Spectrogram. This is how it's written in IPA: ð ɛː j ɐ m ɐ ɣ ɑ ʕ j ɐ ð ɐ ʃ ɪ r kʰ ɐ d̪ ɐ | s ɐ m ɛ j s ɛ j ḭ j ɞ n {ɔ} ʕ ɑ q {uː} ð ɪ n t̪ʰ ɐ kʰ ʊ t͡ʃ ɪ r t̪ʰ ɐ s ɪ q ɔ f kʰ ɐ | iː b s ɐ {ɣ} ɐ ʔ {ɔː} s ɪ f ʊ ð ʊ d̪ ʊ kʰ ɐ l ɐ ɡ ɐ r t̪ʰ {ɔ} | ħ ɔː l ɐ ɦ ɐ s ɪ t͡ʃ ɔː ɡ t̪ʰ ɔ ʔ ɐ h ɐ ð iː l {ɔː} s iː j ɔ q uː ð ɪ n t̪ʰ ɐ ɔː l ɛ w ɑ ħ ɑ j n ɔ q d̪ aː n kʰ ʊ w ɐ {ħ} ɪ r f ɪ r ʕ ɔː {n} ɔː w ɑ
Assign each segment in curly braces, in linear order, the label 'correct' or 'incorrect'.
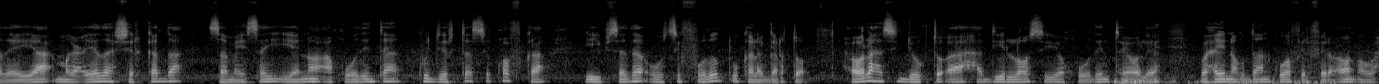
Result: incorrect: ɔː, correct, incorrect: ð, incorrect: uː, correct, correct, incorrect: f, correct

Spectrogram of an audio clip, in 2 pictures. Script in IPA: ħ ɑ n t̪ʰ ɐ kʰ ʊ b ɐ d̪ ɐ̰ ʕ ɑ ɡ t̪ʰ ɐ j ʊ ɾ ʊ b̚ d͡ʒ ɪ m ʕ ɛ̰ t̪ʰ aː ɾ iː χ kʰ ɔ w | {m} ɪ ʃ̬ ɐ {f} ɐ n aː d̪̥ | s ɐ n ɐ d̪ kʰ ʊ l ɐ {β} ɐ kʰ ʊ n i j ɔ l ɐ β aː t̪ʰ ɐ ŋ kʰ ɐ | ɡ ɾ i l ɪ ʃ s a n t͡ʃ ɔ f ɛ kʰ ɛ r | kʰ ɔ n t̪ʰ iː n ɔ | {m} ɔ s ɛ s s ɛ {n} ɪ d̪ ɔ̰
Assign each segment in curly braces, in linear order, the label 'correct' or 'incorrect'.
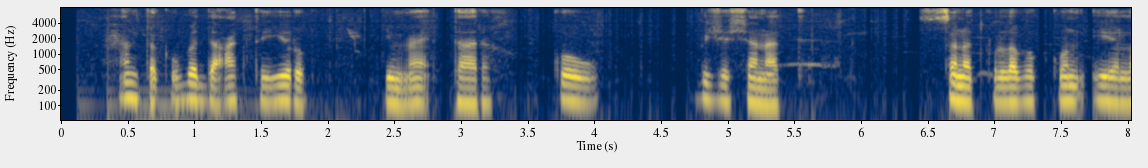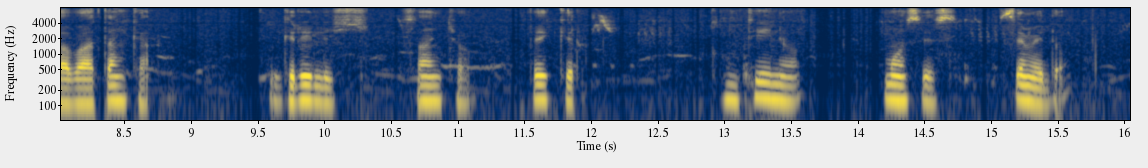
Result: incorrect: b, incorrect: ʃ, correct, correct, incorrect: m

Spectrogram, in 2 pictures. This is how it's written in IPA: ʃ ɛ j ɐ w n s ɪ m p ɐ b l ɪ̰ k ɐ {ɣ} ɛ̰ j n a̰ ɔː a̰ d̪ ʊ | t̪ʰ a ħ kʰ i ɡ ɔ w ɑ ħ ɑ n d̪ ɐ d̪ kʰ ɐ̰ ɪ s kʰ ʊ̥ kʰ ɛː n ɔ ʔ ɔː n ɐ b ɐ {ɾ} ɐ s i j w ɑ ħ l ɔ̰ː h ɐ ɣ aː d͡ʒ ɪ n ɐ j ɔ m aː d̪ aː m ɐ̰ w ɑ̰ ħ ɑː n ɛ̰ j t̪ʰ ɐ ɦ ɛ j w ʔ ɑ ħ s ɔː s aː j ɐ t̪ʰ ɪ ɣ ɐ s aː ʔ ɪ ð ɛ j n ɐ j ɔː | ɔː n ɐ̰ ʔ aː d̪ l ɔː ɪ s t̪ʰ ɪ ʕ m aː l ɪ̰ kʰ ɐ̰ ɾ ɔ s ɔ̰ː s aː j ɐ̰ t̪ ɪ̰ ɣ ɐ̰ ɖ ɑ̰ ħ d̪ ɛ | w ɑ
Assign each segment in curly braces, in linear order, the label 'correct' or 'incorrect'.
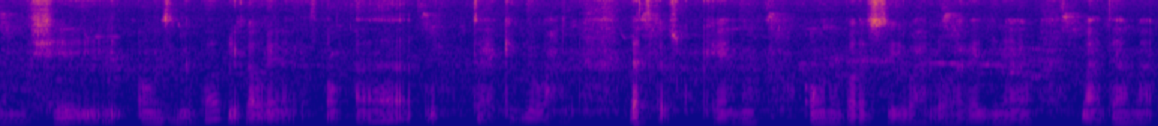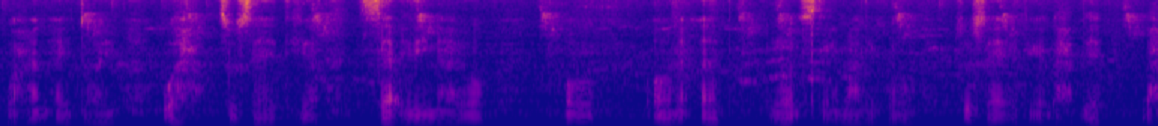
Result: incorrect: w, correct

